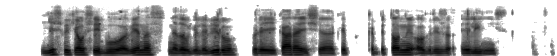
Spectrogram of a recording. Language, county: Lithuanian, Vilnius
